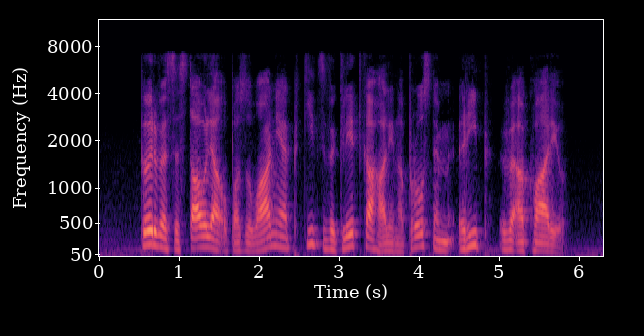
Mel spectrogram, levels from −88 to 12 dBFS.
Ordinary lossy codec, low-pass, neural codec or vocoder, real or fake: none; 7.2 kHz; codec, 16 kHz, 1 kbps, X-Codec, WavLM features, trained on Multilingual LibriSpeech; fake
